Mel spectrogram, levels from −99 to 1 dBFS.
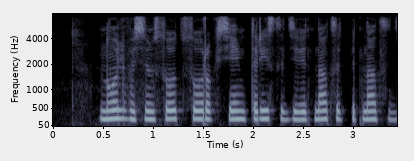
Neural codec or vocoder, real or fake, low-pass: none; real; 7.2 kHz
